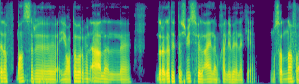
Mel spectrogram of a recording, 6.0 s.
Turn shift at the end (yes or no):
yes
